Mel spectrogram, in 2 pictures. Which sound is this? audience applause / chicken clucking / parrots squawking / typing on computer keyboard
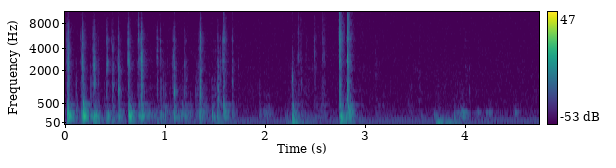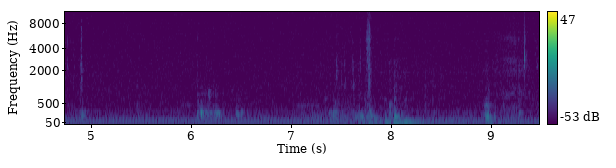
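typing on computer keyboard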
